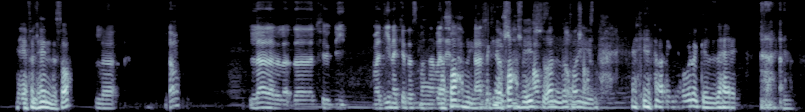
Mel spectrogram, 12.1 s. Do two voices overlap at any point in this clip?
Yes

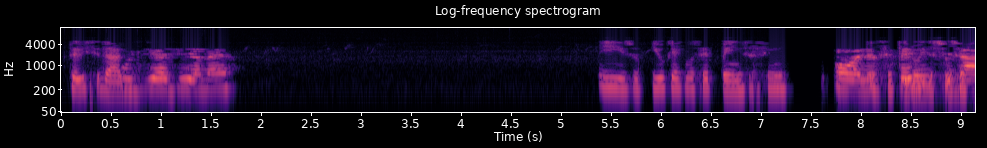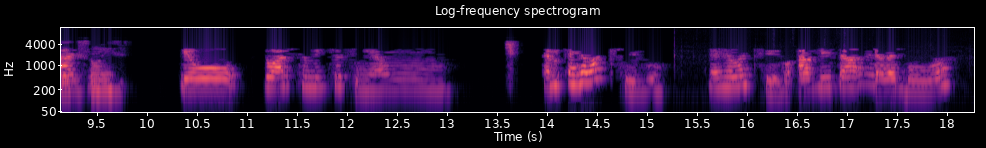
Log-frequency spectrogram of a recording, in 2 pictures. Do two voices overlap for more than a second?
Yes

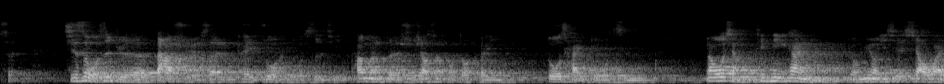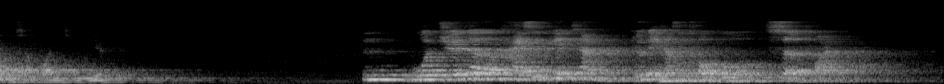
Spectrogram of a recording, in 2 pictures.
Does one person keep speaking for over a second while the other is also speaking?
No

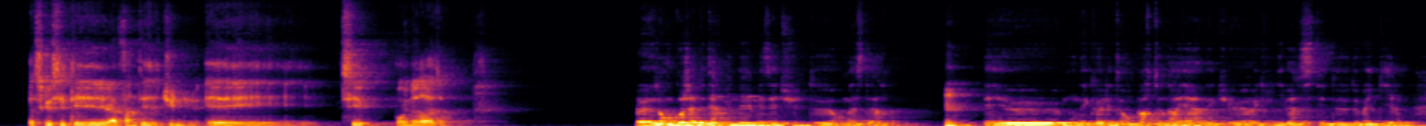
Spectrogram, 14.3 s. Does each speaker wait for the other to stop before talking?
Yes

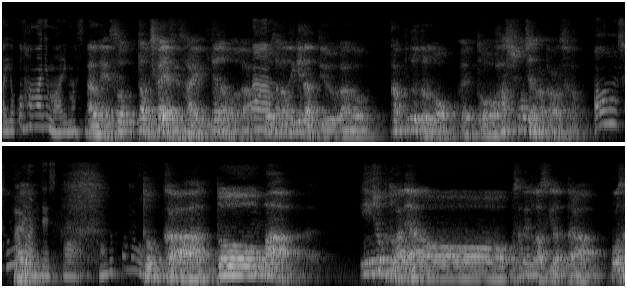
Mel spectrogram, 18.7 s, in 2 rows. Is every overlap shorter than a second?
Yes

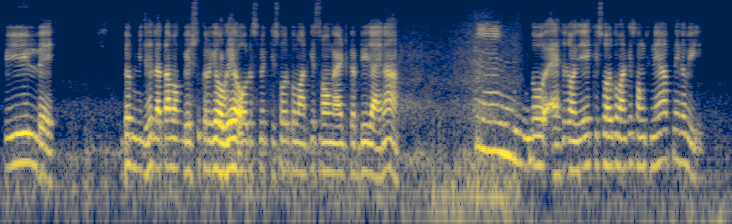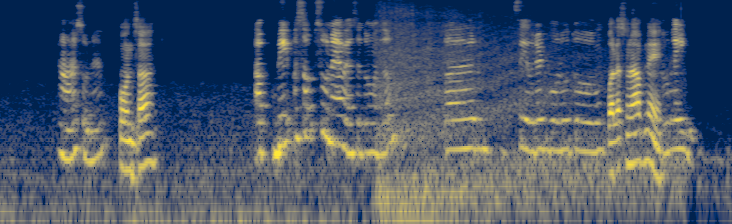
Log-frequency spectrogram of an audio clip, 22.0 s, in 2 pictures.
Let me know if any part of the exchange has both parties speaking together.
No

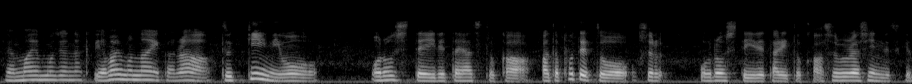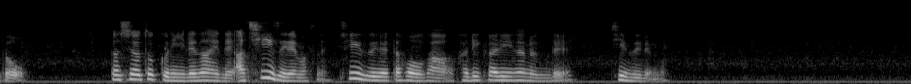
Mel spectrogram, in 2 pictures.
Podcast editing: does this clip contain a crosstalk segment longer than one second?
No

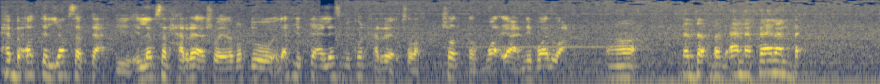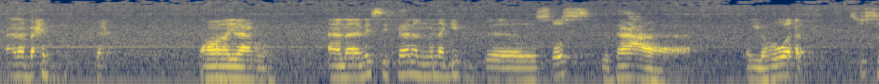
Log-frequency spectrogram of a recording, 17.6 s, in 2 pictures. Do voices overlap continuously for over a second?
No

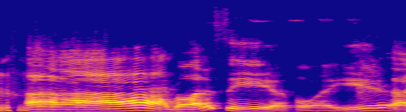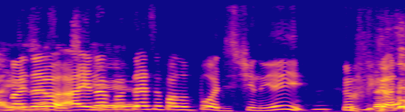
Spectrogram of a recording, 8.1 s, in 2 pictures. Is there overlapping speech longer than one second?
Yes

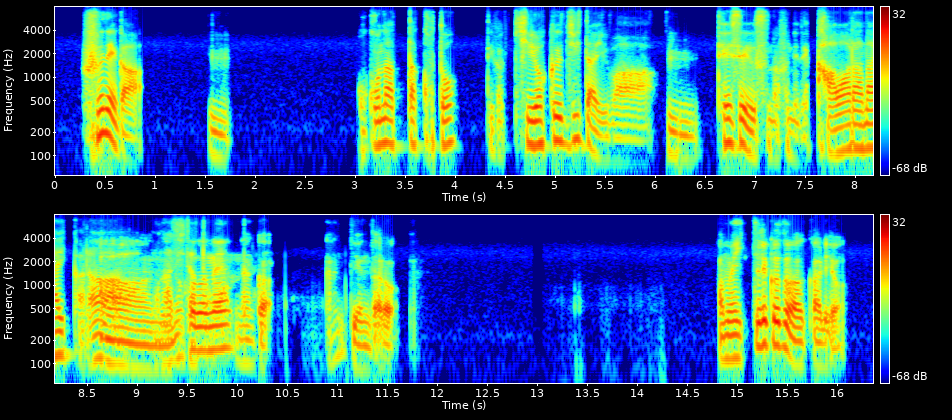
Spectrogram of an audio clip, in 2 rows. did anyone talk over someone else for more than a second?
Yes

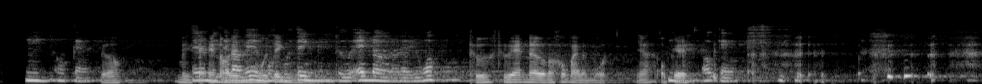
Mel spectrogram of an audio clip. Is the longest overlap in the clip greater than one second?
Yes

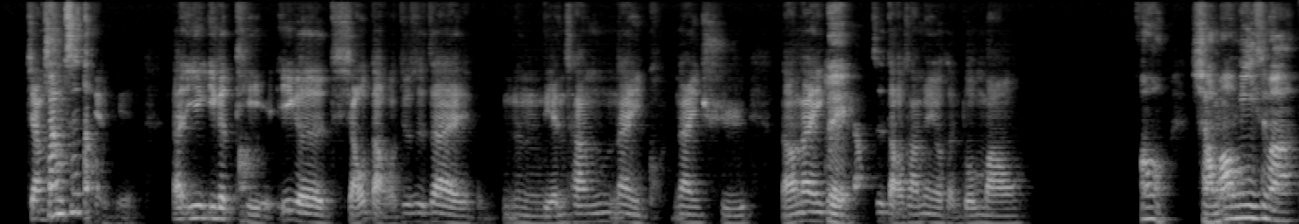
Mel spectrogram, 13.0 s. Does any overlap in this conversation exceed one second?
No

